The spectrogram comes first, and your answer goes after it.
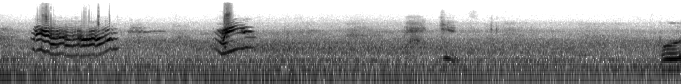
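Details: Domestic cats meowing while birds are fed: a long wavering meow, then a shorter rising meow, a faint call mid-clip and another starting at the end, with a constant low hum underneath.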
